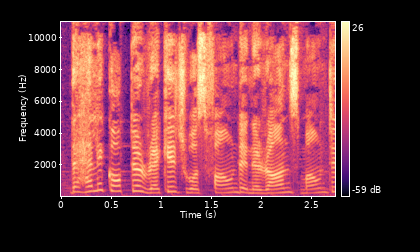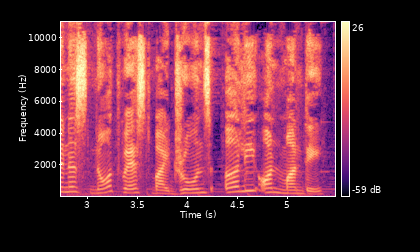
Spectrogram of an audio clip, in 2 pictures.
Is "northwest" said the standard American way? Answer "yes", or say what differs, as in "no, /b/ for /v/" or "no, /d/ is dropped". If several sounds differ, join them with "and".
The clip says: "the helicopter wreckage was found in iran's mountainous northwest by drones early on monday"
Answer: no, /t/ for /θ/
